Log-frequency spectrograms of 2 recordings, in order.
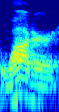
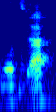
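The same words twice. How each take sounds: First: It is said in an American accent. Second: It is said in a British accent.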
